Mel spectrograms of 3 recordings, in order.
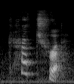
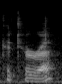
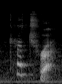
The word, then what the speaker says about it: Ketra: Her name is Ketra. It's not Ketura. It's Ketra. Look at me learning things. You don't pronounce the U at all, huh?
